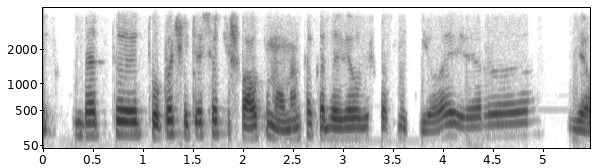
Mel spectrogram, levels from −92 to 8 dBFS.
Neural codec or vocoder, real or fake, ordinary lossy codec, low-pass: none; real; Opus, 24 kbps; 3.6 kHz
